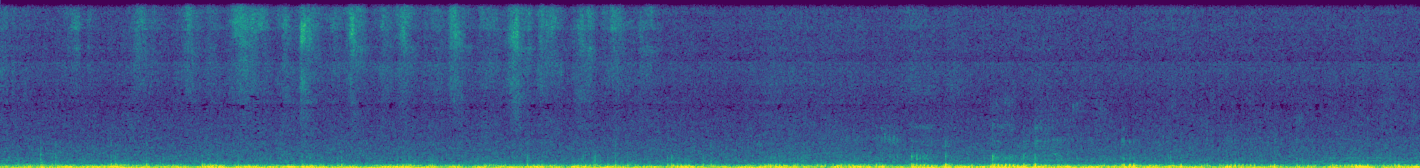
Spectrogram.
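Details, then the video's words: Purring domestic cat during petting: an unbroken low rumble throughout, with light rustling and brief scratchy touches from the stroking layered over it. "Pet my sweet cat with me!"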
